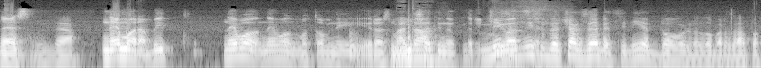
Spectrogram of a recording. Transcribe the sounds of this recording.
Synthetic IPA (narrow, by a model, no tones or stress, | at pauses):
nɛsd̪a | nemoɾabit̪ | nemonemomot̪omniɾazmiːʃat̪inɛop̚t̪ɛɾemiʋamislimd̪at͡ʃakzɛbɛt̪sinijɛd̪oʋolʲnod̪obaɾza̰t̪o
